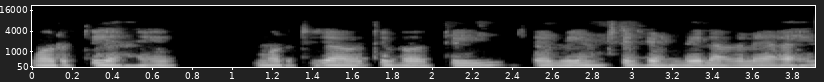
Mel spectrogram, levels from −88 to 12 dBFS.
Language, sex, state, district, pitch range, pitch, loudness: Marathi, male, Maharashtra, Nagpur, 135-140 Hz, 140 Hz, -20 LUFS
